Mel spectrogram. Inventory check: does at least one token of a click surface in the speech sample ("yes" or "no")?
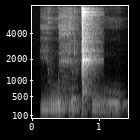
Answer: yes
